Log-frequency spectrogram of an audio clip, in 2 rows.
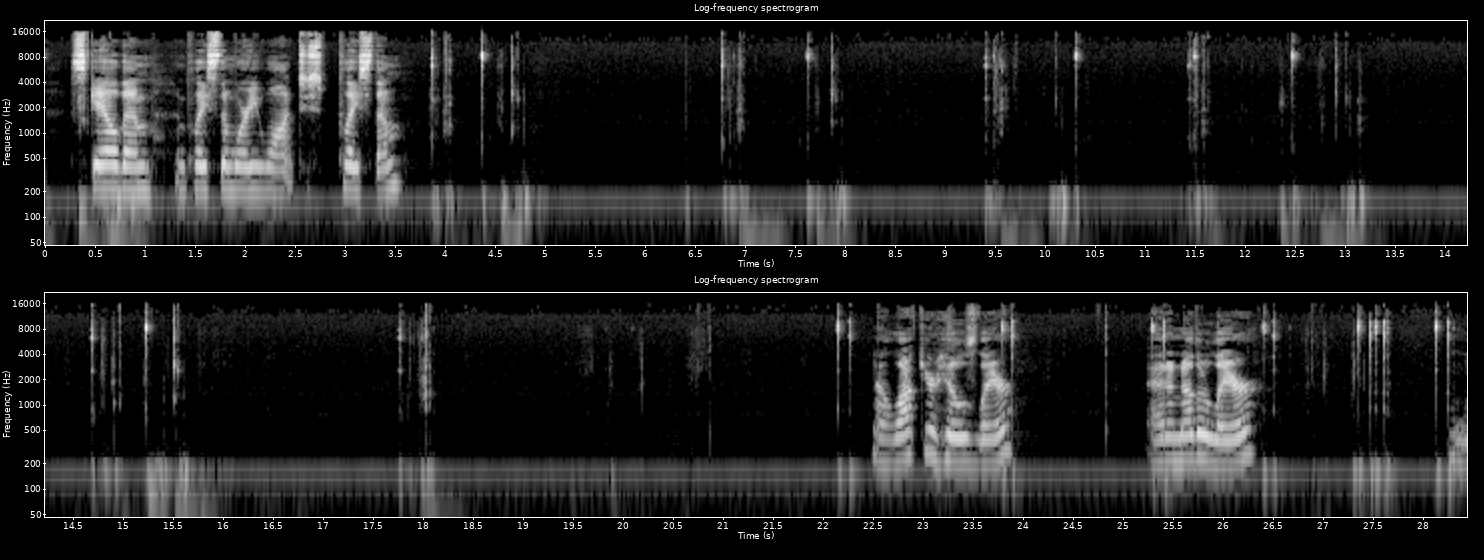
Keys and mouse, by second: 10.2 shift+click, 12.4-14.6 alt+drag, 15.1 click.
